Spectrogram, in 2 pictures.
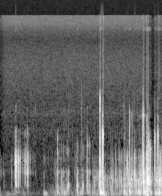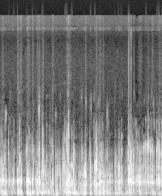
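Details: Stomachache after Christmas dinner, recorded while the person slept: loud, frequent gurgling and rumbling from the abdomen, bursts running together; active bowel sounds.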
